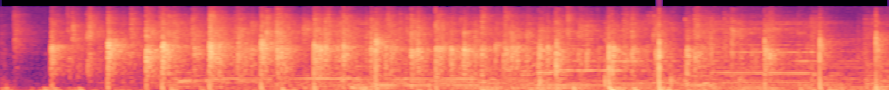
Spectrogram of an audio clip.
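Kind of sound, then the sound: crowd, audience applause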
